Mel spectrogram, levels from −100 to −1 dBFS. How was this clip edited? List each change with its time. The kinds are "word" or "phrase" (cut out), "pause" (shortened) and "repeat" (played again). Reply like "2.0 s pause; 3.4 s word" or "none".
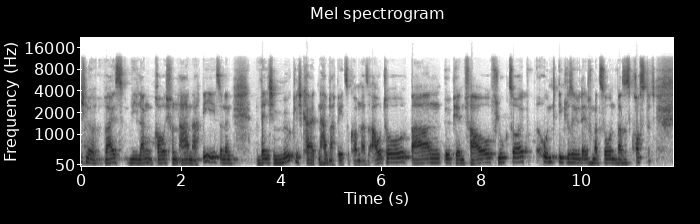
5.0 s phrase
